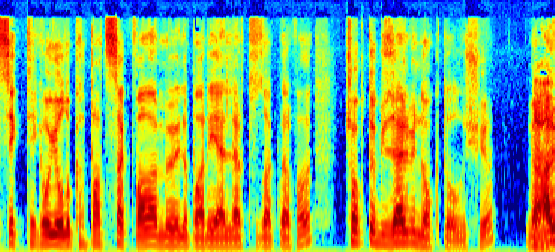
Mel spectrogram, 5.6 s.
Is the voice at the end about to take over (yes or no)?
no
